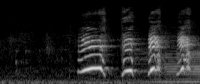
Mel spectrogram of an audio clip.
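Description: A small dog yaps about four times in quick succession, each yap short and high. Near the end, electric hair clippers start up with a steady buzzing hum.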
